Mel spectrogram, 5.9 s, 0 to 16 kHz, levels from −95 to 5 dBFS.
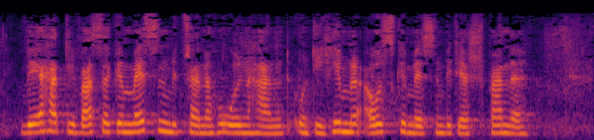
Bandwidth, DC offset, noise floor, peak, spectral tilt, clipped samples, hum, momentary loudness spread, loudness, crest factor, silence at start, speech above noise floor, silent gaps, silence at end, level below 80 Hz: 11.5 kHz; under 0.1%; -46 dBFS; -8 dBFS; -4.5 dB/octave; under 0.1%; none; 7 LU; -27 LUFS; 20 dB; 0.05 s; 20 dB; none; 0 s; -70 dBFS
